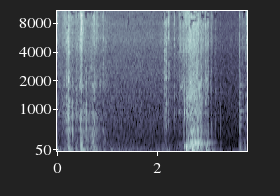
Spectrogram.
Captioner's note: digging sounds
